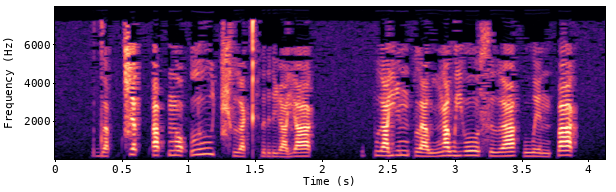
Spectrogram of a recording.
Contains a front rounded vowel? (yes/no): no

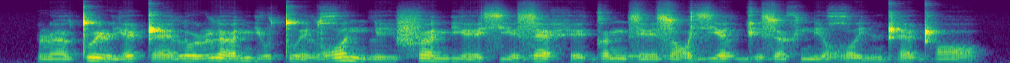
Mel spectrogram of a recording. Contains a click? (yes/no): no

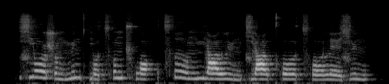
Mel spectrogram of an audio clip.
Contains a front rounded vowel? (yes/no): yes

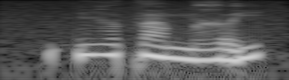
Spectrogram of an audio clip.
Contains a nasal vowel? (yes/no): no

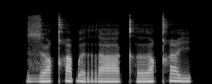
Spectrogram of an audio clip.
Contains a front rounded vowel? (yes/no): yes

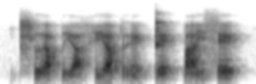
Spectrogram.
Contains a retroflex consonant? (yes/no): no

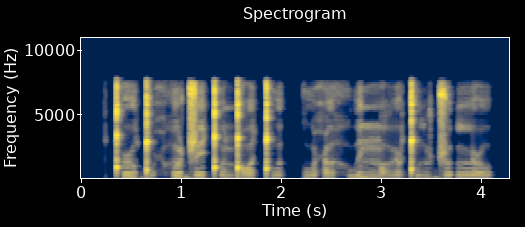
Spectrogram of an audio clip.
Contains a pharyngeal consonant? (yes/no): yes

